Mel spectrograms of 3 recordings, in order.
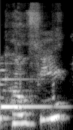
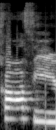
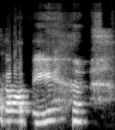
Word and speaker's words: Coffey: of people pronounce it kofi and i'm like nope just just coffee regular drink coffee but they always the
